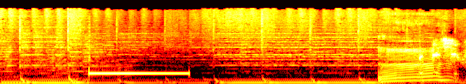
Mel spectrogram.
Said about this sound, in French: Pour la première fois de la matinée, le téléphone sonne. C'est peut-être chez vous que ça se passe.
